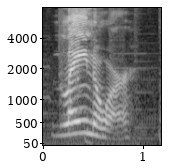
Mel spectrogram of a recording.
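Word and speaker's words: Laenor: Is that, well, with Lanair. Lanair? Now you got me fucked up on the name. Lanor. Lanor is how you pronounce it.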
